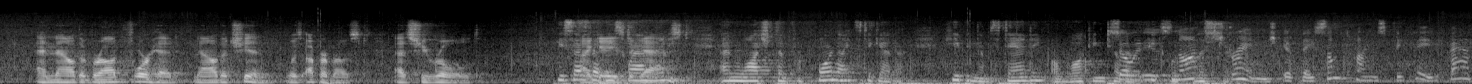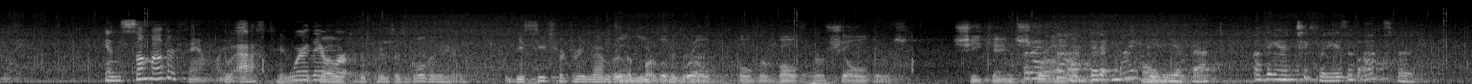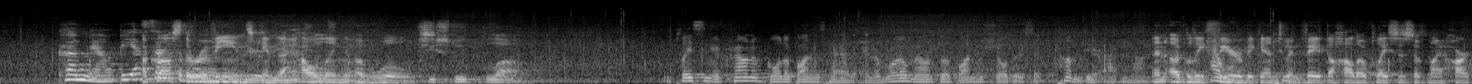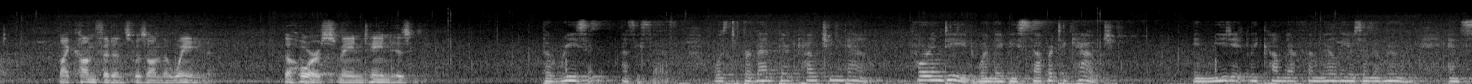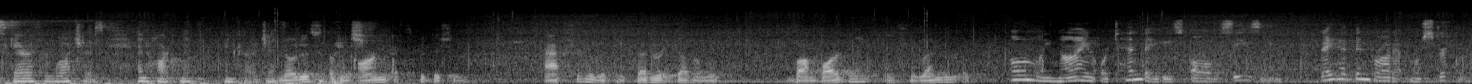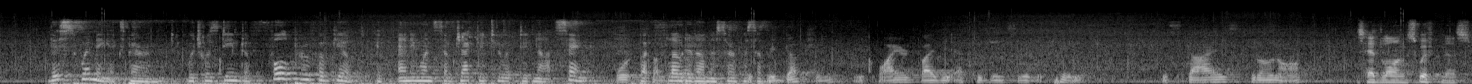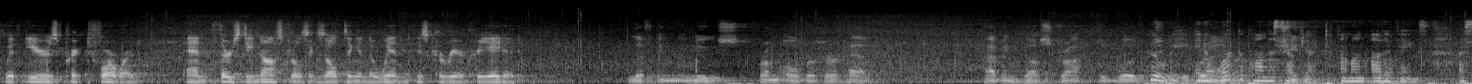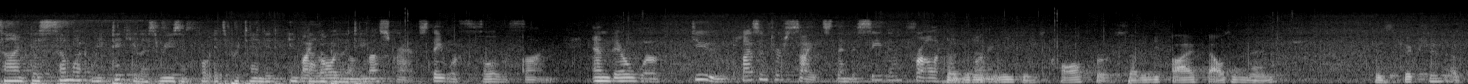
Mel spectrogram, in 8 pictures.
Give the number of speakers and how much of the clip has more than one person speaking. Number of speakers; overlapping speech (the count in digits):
6, about 15%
